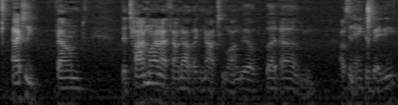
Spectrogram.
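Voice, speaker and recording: Heard with audible room echo, a man with an American accent speaks at a moderate pace in a medium pitch. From US Pacific Northwest (Tacoma, Washington). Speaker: business development worker. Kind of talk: casual chat.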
